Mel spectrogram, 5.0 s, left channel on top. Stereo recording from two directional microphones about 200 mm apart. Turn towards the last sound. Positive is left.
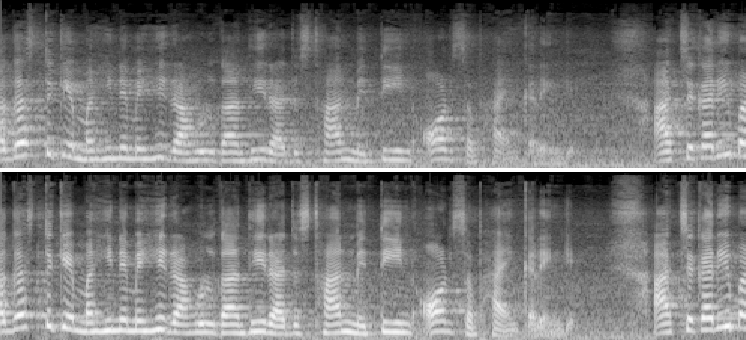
turn(degrees=-35)  # may be behind; listen again after turning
